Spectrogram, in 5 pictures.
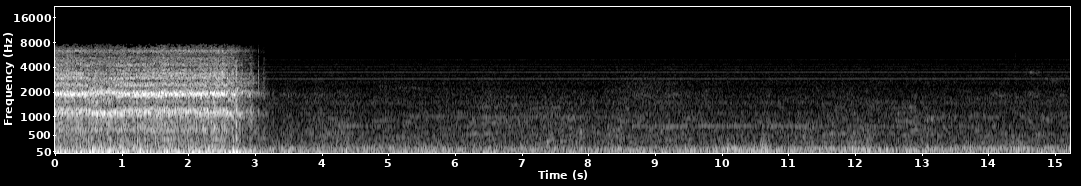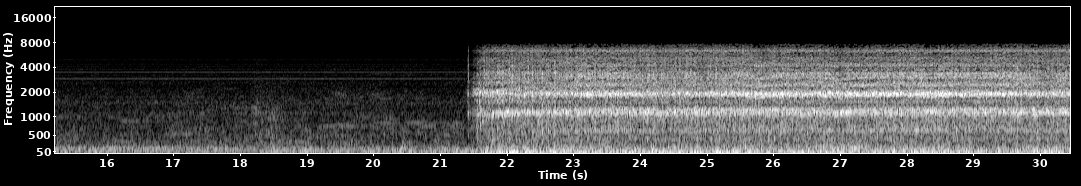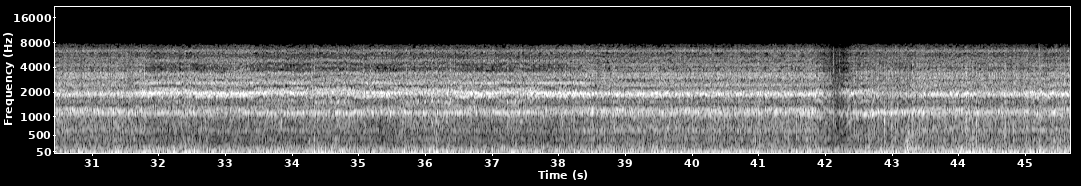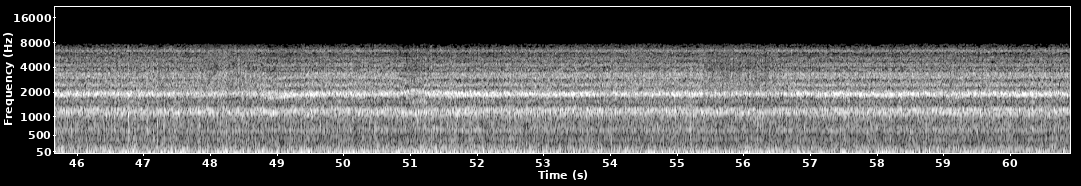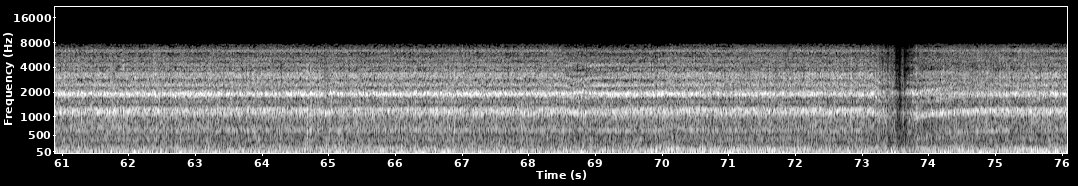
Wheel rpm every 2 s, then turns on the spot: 160, 60, 0, 0, 0, 0, 0, 0, 0, 0, 20, 160, 160, 160, 160, 160, 160, 160, 160, 160, 150, 130, 160, 160, 160, 160, 160, 160, 160, 160, 160, 160, 160, 160, 160, 160, 110, 150.
none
